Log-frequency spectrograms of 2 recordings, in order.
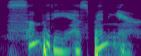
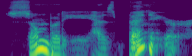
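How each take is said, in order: First: It is said in a softer, gentler growl. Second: It is said in a deep, loud growl.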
